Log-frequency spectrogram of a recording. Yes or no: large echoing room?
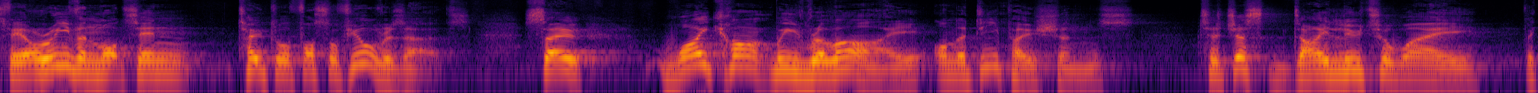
yes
